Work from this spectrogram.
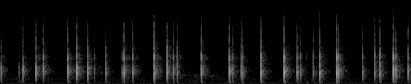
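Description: A small, closed yellow-orange hardcover paper notebook is held close and tapped on its cover with long nails, making 23 quick, dry clicks in an irregular rhythm. Each tap is short and hollow-sounding, centered around 570 Hz, with a slight bright edge and almost no ring.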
